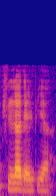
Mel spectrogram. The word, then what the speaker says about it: 빌라델비아: 도시의 이름이 필라델피아가 됩니다 미국의 도시 일은 필라델피아가 아니라 그 지역 자체가 원래 이제 필라델피아인데 성경에서는 빌라델비아 발음차인 거예요 그래서 빌라델비아라는 이름이 그때 제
